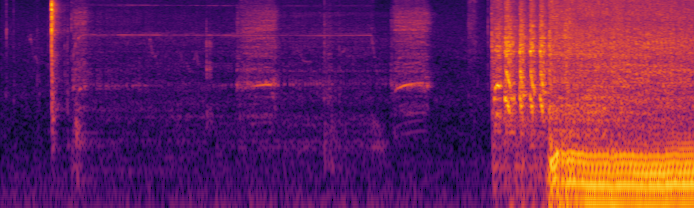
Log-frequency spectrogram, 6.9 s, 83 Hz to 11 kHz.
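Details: 2005 Yamaha R1, engine rebuilt a month earlier, on its third oil change with rings seated, full titanium TI Force exhaust, warm start: quiet clicks and switch noises, then it catches and settles into a strong, even idle with a steady rumble.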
